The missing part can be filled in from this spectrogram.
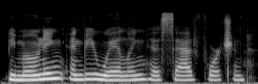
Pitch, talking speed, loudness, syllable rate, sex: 225 Hz, 140 wpm, -15 LUFS, 5.1 syllables/s, female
